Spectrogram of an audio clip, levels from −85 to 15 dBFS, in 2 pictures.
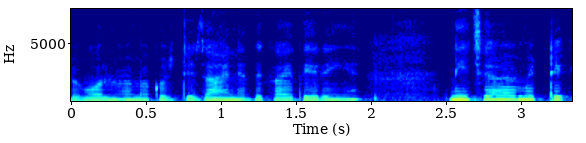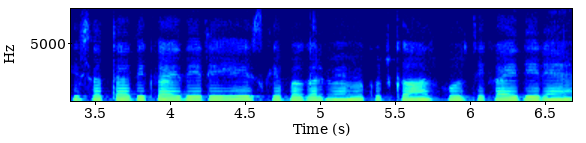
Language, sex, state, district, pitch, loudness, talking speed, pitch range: Hindi, female, Chhattisgarh, Sukma, 230 Hz, -39 LUFS, 260 wpm, 225-235 Hz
